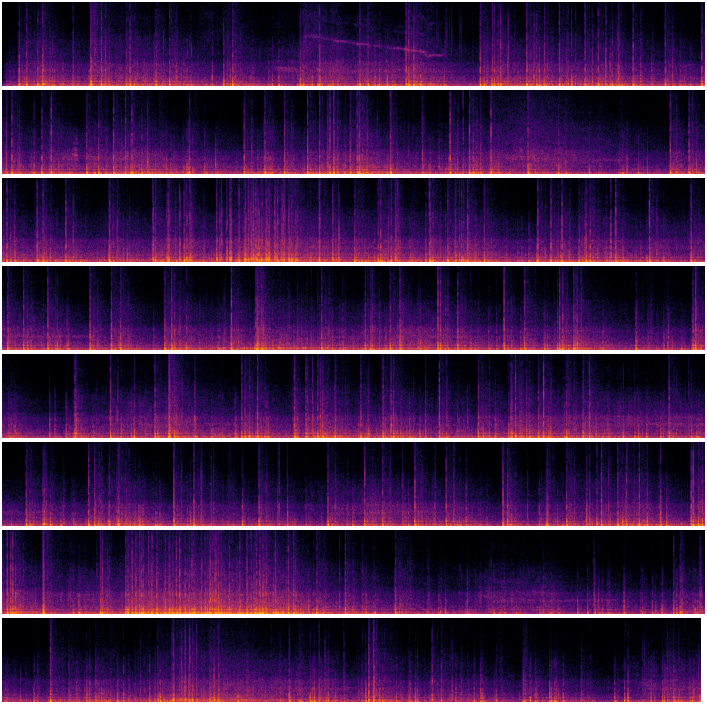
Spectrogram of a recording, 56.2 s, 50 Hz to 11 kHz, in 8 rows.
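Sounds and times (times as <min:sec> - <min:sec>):
intense fireworks display: 0:00.0 - 0:56.1.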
